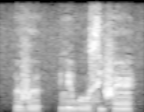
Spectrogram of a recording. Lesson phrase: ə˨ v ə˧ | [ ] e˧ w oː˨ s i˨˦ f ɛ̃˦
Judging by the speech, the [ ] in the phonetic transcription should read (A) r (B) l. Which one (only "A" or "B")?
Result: B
